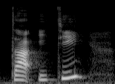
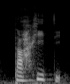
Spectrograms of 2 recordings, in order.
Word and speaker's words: Tahiti: Podobnie jak kiedy mówimy taiti, to mówimy po francusku, bo Francuzi nie wymawiają H, a prawdziwa nazwa jest Tahiti albo Tahiti,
